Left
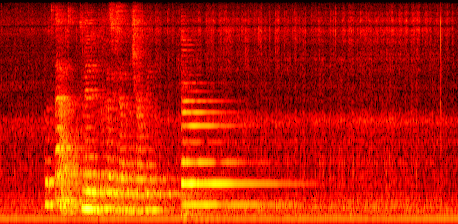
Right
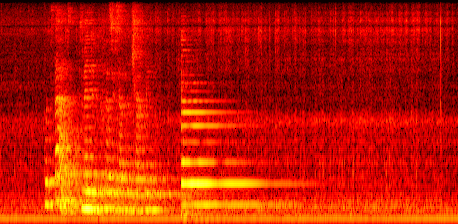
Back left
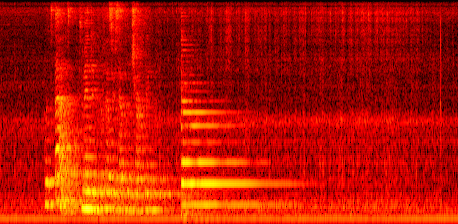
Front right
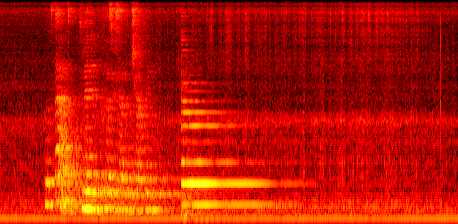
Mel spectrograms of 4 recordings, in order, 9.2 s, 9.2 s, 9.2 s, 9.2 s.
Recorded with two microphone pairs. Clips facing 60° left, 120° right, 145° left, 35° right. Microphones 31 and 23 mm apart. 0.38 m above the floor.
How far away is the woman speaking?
About 2 m.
